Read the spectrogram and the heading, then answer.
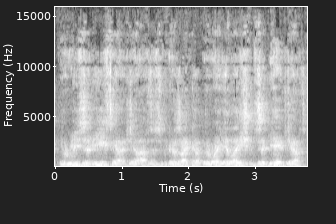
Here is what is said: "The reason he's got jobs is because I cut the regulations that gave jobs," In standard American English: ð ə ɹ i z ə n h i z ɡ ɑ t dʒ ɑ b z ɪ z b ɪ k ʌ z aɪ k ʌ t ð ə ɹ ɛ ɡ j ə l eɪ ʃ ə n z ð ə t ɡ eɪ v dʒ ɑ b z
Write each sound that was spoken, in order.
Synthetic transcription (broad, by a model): ð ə ɹ i z ə n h i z ɡ ɑ t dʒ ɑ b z ɪ z b ɪ k ʌ z aɪ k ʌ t ð ə ɹ ɛ ɡ j ə l eɪ ʃ ə n z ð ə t ɡ eɪ v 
